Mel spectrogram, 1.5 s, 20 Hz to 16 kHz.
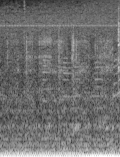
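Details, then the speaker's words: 12-valve Cummins diesel pickup idling too low, about 650 rpm, dropping to about 500 when shifted into drive. Slow, heavy, lumpy clatter; the owner finds it too low and plans to raise the idle. "given that it's such a low idle when it drops when you shift in a drive it's like too low it's too low for my liking"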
